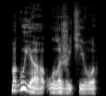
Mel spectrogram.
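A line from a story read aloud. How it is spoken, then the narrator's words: Timid question. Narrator (Russian): робко спросила она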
